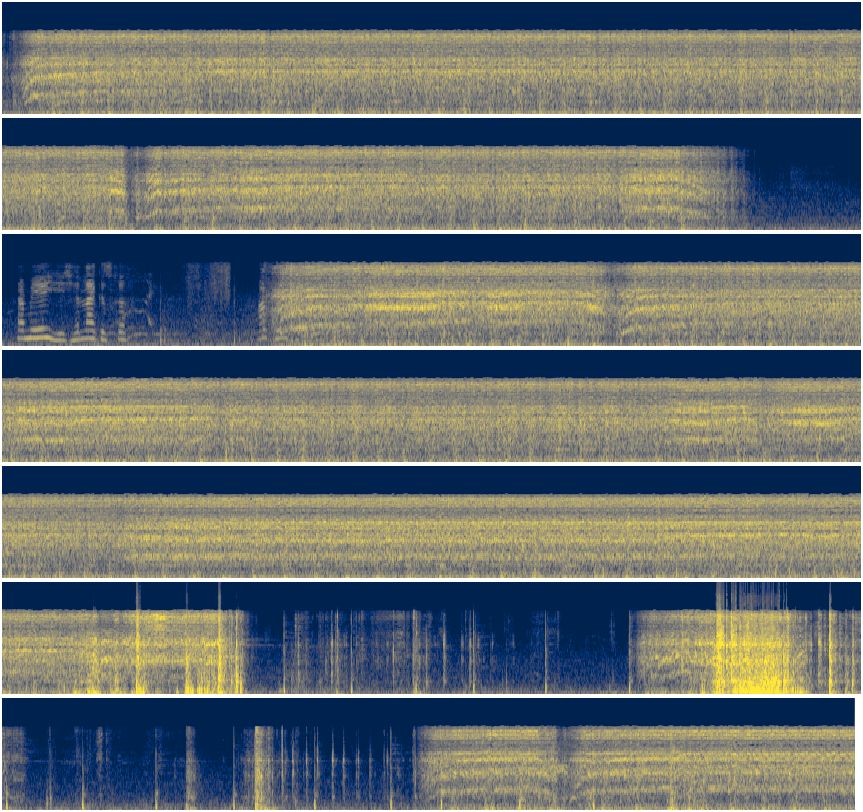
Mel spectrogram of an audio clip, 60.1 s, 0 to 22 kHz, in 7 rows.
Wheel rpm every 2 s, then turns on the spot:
140, 230, 230, 230, 230, 190, 230, 200, 10, 0, 150, 190, 210, 230, 230, 230, 230, 230, 210, 210, 220, 230, 210, 10, 20, 140, 0, 0, 130, 190.
none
